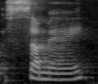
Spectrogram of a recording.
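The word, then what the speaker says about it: Samekh: The K is silent, so Sameh.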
